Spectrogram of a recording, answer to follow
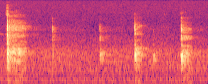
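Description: Chalk on a chalkboard while writing: about five short, sharp taps and scratches in two seconds, as each stroke of the letters hits the board.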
